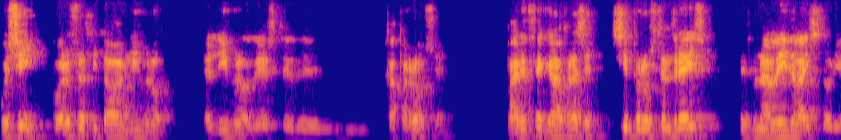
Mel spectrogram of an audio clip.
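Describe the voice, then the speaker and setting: In audible room echo, a man speaks in a somewhat breathy voice at fairly high pitch, with big swings in loudness. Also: fairly even intonation, moderate pace. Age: 80s+. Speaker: theologian and lecturer. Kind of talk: lecture.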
